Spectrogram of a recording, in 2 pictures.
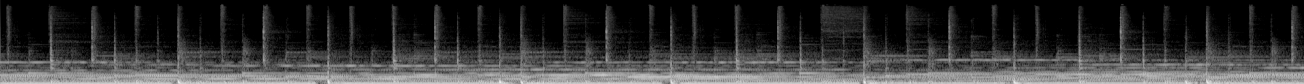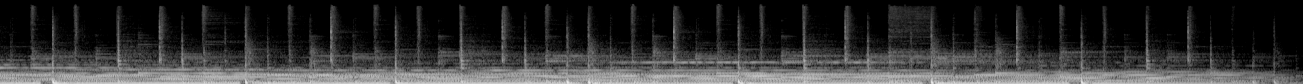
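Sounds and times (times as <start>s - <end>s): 
deep relaxing music: 0.0s - 26.0s.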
